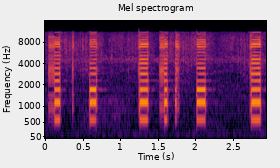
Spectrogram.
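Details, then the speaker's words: Metal detector in test bed, iron audio turned down from 10 to 3: short high chirps in uneven bursts over a quiet hum, detector still sounding on iron targets. "Now, I'm getting some iron sound in there, so let's turn iron audio down to 3. It was at 10. You can still hear that iron chirping, but look at that."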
